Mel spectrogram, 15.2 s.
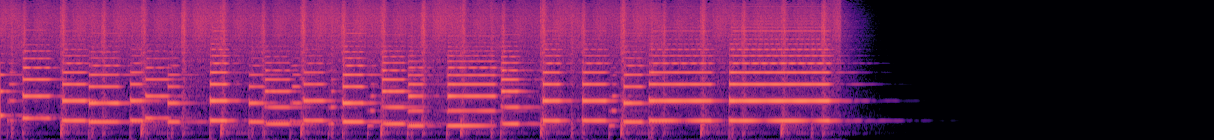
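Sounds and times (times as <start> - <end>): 
trumpet playing a Christmas carol playback: 0.0 - 11.1.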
